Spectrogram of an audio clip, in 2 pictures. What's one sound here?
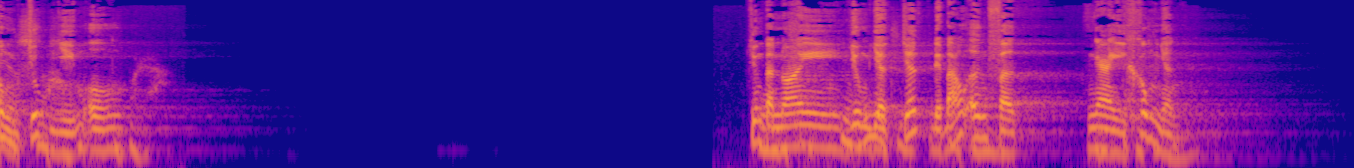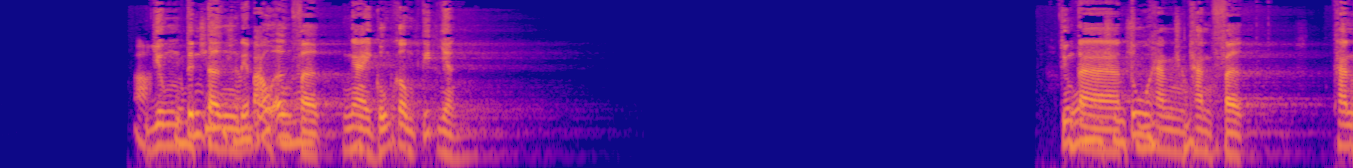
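An elderly man speaks calmly into a close microphone, in measured phrases with long pauses.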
